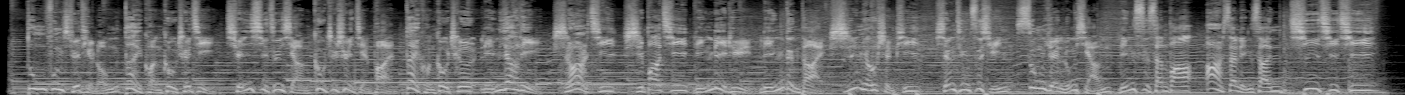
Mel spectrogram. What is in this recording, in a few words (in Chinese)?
广告, 国语男声配音; 东风雪铁龙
